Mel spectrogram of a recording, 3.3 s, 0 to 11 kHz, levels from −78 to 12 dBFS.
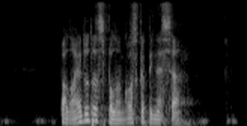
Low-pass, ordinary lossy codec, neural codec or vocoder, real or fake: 9.9 kHz; AAC, 48 kbps; vocoder, 22.05 kHz, 80 mel bands, WaveNeXt; fake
